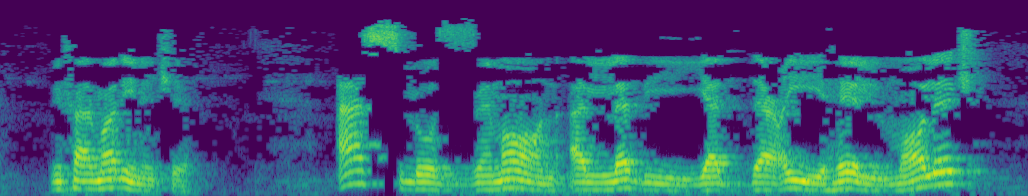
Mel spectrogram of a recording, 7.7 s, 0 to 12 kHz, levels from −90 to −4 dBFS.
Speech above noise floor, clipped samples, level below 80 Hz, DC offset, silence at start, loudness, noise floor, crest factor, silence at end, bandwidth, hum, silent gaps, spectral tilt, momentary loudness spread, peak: 36 dB; under 0.1%; -50 dBFS; under 0.1%; 0.4 s; -17 LUFS; -53 dBFS; 16 dB; 0.3 s; 8.8 kHz; none; none; -4 dB/octave; 8 LU; 0 dBFS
